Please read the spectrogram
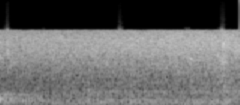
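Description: Steady, even hiss of background noise with no distinct events, at a fair level.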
